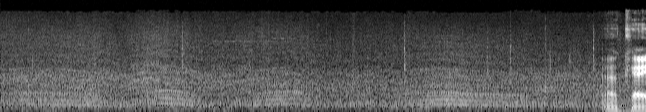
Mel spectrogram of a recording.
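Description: Car engine in the video game RUINER revving and droning steadily with rising and falling pitch, fairly faint and continuous, with a short louder burst at the end.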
